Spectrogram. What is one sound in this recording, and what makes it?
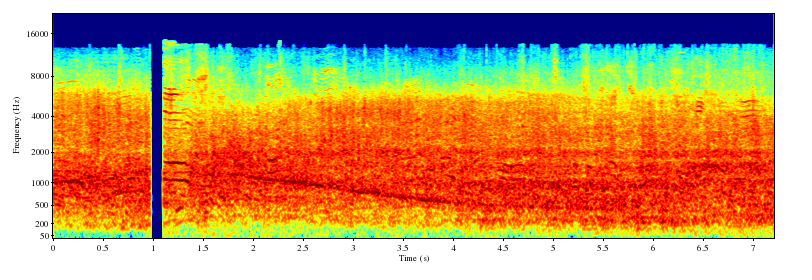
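Jet trainers roar past, their pitch falling as they go by.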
